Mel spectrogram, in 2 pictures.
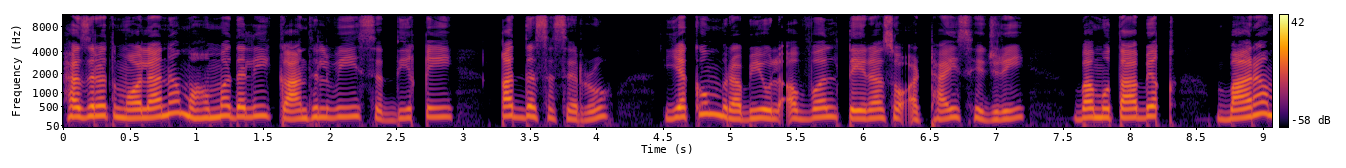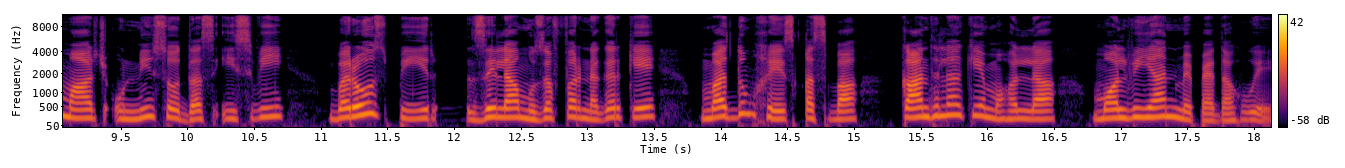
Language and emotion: Urdu, neutral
